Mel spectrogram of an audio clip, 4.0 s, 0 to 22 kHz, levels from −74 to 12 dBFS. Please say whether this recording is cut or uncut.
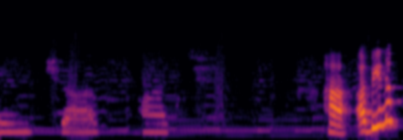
uncut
